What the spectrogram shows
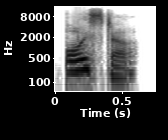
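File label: "oyster", Indian English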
